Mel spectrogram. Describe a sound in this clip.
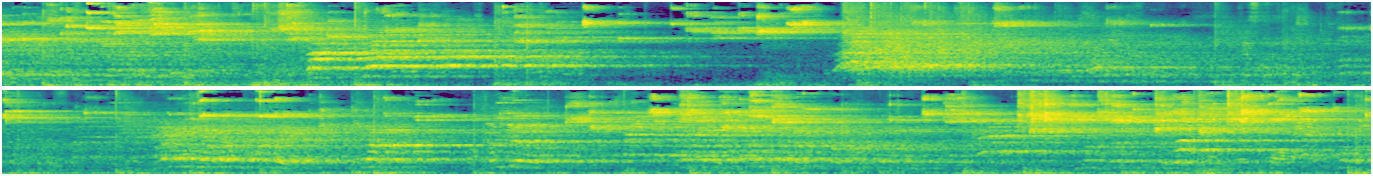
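A basketball bounces repeatedly on a wooden floor in an echoing hall.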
